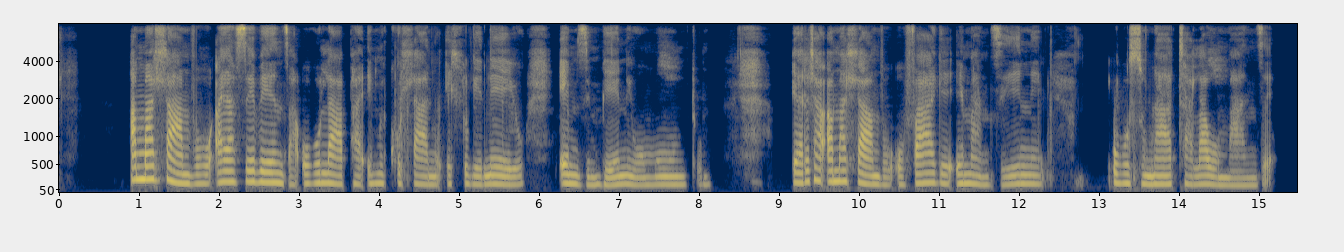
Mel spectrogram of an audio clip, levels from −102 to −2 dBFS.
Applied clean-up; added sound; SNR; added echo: neural mask model Resemble Enhance denoiser.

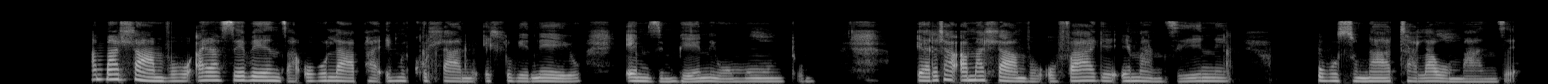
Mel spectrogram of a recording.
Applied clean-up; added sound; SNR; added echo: neural mask model DeepFilterNet 3.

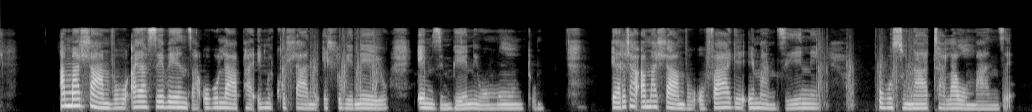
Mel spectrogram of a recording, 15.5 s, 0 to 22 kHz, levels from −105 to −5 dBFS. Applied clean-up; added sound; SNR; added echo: neural mask model RNNoise.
